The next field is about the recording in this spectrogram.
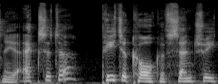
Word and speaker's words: Centree: This week, the Green Edge talked to a new company called Sentry, that's spelled C-E-N-T-R-E-E, which is part of this new blockchain-enabled ecosystem.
